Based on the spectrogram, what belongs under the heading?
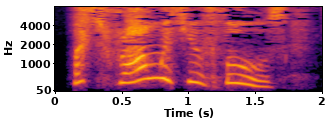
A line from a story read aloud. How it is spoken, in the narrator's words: she yelled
